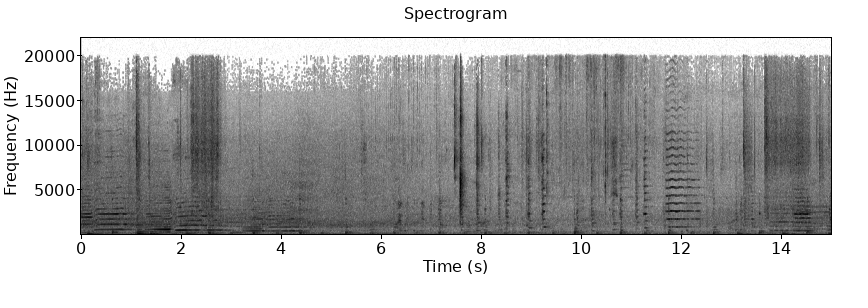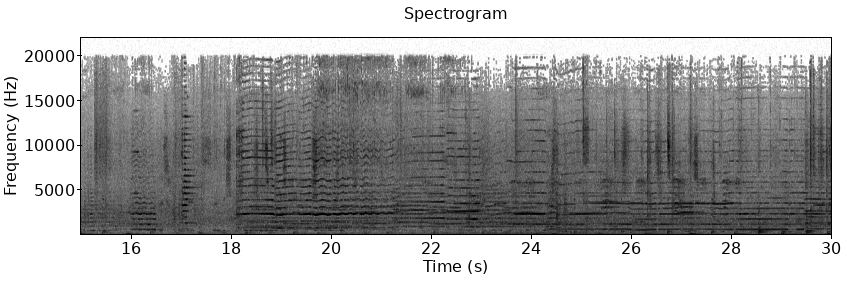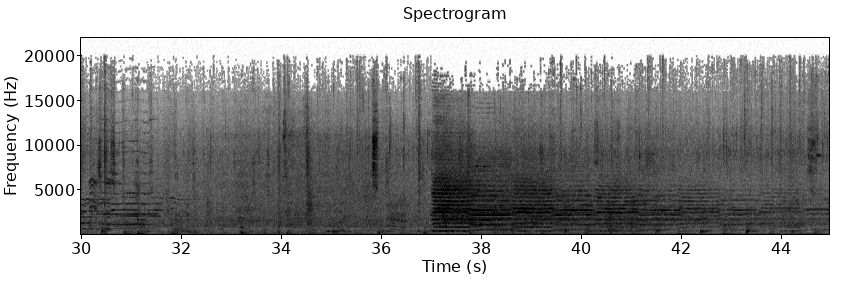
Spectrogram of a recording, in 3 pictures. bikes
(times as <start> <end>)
28.1 44.9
